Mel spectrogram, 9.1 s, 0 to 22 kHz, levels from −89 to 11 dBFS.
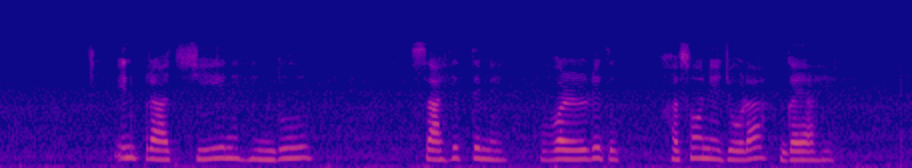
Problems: constant background noise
